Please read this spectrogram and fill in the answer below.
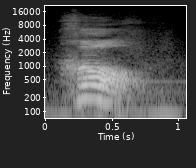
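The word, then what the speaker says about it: כל: detailed hebrew grammatical rules it's pronounced whole in all cases okay 99 of the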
